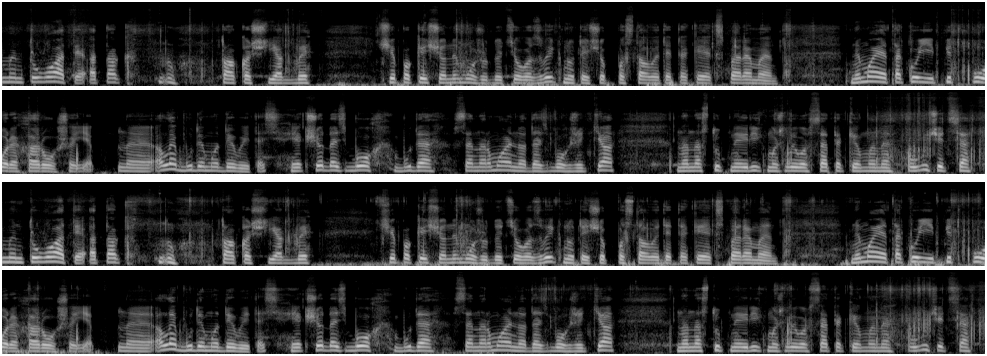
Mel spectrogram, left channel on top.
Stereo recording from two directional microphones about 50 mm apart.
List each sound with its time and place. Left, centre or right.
0.0 s speech: right
2.1 s speech: centre
4.7 s speech: right
5.8 s speech: right
8.4 s speech: right
11.4 s speech: right
16.5 s speech: right
16.9 s speech: centre
17.7 s speech: left
18.0 s speech: centre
